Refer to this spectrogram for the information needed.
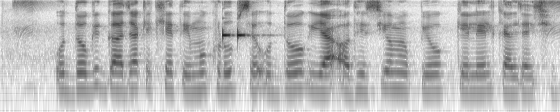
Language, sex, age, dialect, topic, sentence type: Magahi, male, 18-24, Western, agriculture, statement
